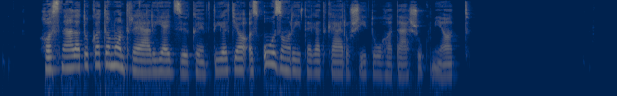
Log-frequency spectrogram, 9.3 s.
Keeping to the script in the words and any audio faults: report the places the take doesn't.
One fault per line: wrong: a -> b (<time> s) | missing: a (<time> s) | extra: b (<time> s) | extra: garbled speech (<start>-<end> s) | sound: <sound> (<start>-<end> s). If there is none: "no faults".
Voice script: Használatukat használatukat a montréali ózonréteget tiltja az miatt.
missing: használatukat (1.6 s)
wrong: ózonréteget -> jegyzőkönyv (2.4 s)
extra: ózonréteget károsító hatásuk (4.0 s)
